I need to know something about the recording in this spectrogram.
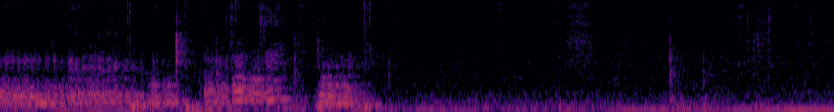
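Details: Puppies, followed from birth up to ten weeks of age, make a rough, harmonic growling grumble in several pulses over the first two seconds, then fall quiet against a steady low room hum.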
